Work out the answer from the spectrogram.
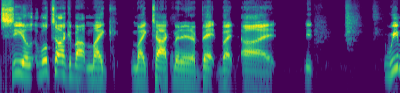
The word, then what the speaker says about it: Tauchman: Nobody can pronounce it. Yeah, but he's also Tauchman. got 3 at bats. It's Tauchman.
